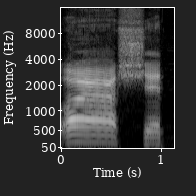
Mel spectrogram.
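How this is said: It sounds calm, like a minor annoyance.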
